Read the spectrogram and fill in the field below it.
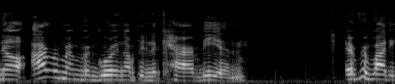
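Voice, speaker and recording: With a strong Jamaican accent, a woman speaks in an animated tone with lively intonation, medium pitch and a moderate pace. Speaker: public health doctor, channel host. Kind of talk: casual educational vlog. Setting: outdoors near construction site.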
